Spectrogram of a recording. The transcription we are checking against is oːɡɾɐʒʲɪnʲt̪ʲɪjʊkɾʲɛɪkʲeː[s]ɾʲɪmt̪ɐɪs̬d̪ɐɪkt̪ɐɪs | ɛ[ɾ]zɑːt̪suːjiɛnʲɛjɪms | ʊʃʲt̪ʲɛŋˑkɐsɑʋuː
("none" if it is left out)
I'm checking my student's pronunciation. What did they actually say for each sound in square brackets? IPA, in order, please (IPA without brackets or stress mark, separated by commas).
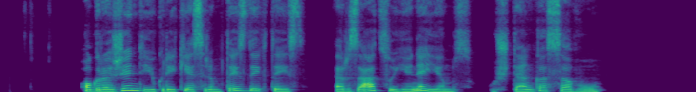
s, ɾ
